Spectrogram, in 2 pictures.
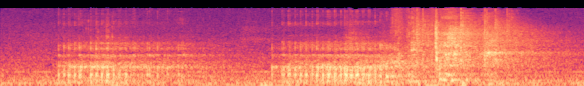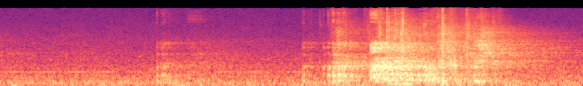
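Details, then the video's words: Norfolk Terrier puppy named Ernie, standing his ground indoors: low rasping growls in several bursts of about a second, with a louder, noisier outburst near the end; small-room ambience. "Norfolk Terrier Puppy Ernie Stands His Ground"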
